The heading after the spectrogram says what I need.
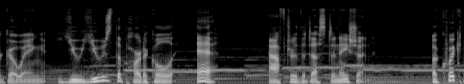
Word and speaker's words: へ: you use the particle e after the destination. A quick note, this particle is written with the hiragana for he, but when used as a particle, it is always pronounced e.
